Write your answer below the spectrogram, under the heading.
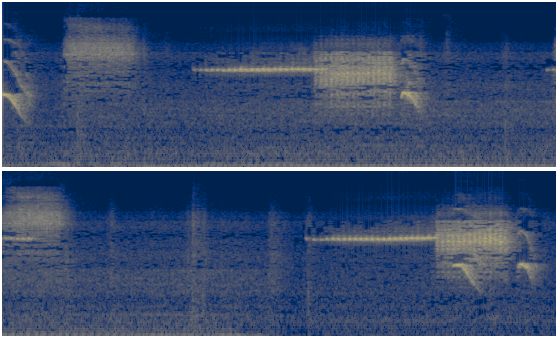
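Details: Sirtu bird, also called sirpu, singing its continuous rolling gacor ngerol song: long steady high whistled notes, each ending in a harsh buzzy burst and a quick falling slur, repeated several times over a low background hum.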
